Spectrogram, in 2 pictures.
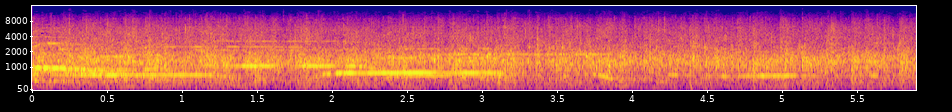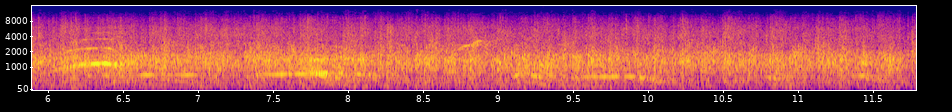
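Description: A live comedy-show audience at Parlor Live in Seattle applauds the host with loud, sustained clapping that holds steady for the whole stretch. A few whistles ring out above the applause.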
